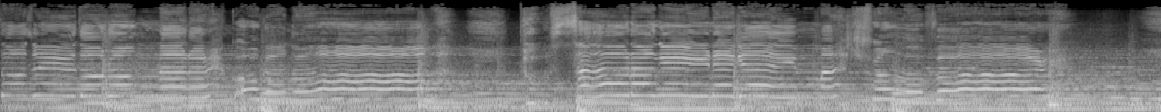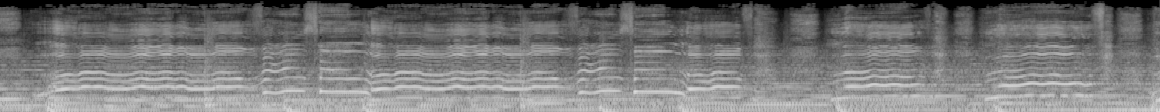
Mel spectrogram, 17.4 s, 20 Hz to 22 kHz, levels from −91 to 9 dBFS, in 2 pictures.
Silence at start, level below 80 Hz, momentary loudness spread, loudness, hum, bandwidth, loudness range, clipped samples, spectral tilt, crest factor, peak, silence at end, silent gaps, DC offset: 0 s; -26 dBFS; 6 LU; -13 LUFS; none; over 20 kHz; 2 LU; under 0.1%; -4 dB/octave; 12 dB; 0 dBFS; 0 s; none; under 0.1%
